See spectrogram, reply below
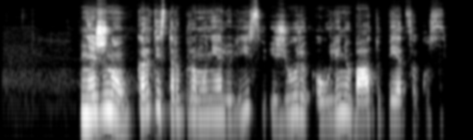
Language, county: Lithuanian, Vilnius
